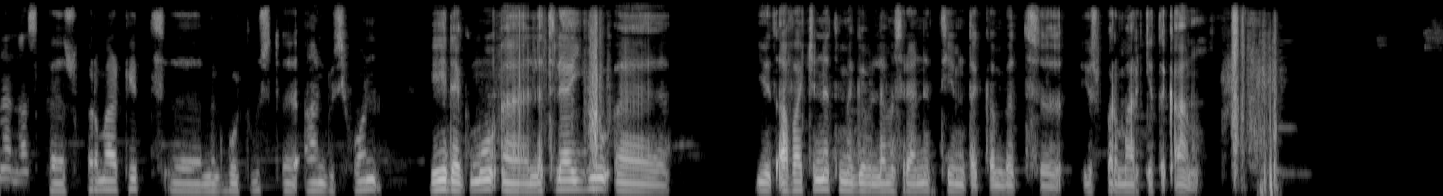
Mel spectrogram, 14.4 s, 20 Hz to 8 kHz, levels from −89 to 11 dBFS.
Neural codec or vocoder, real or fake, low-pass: none; real; 7.2 kHz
